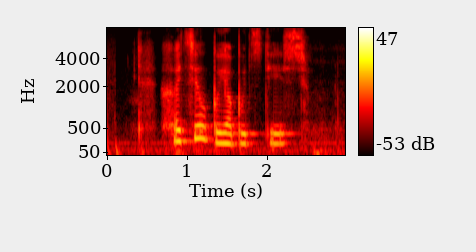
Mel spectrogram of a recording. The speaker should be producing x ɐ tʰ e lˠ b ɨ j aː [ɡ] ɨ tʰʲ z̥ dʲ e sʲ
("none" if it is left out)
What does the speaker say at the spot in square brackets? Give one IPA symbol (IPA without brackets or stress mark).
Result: b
